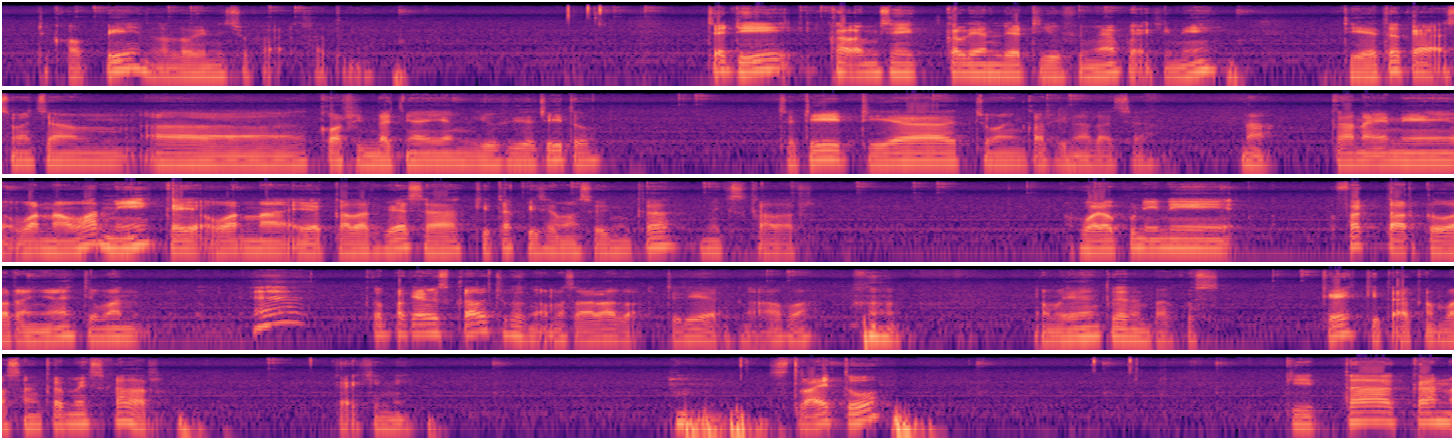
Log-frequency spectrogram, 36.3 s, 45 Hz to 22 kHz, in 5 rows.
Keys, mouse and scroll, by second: 0.7 click, 1.7 scroll down 5, 1.8 middle click, 2.3 scroll down 2, 2.9 shift+click, 3.9 click, 5.3 ctrl+shift+click, 6.0 middle click, 9.4 middle click, 10.6 ctrl+shift+click, 12.4 ctrl+shift+click, 13.8 middle click, 14.1-14.5 scroll up 2, 14.4 shift+middle click, 14.9-15.3 scroll down 5, 15.3 shift+middle click, 15.5 middle click, 15.7 scroll up 2, 17.0 click, 17.0 scroll up 1, 17.6 shift+click, 18.3 click, 18.9 click, 19.5 shift+click, 20.0 click, 20.2-21.8 scroll up 7, 20.5 middle click, 21.8 middle click, 22.3 shift+a, 29.3 click, 30.6 middle click, 31.1 scroll down 5, 31.4 middle click, 31.6-32.4 scroll up 5, 32.6 click, 33.1 middle click, 33.4-33.8 scroll down 3, 33.8 middle click, 34.4 middle click, 35.0 middle click.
